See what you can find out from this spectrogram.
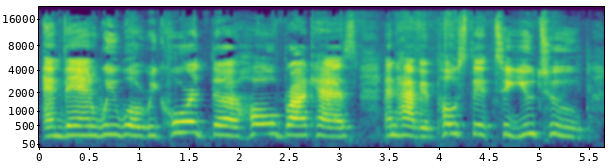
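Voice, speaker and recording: Woman podcast co-host, loud, chatty, rambling, pitched a bit high. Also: slow. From Ohio, US. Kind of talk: casual podcast chat.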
